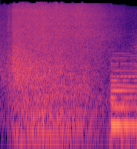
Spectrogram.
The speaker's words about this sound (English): A stormy day. The best time to look is after a storm, when a strong sea has moved sand and shingle and perhaps revealed the rocks beneath. He trudges over the stony beach as the waves crash in.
